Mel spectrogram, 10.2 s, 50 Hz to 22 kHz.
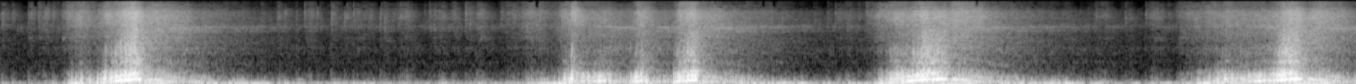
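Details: Engine after a vacuum leak was fixed, recorded from about 40 feet behind the car on a tripod: four clean, even throttle blips revving up and dropping back smoothly with no hiss or stumble; healthy engine.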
